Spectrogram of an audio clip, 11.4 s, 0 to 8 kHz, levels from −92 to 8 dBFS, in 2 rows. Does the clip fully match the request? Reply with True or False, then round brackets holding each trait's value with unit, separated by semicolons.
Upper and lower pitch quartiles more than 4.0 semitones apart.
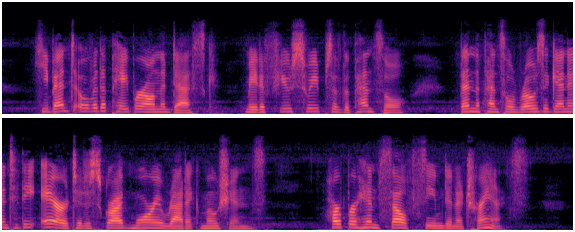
False (3.6 semitones)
